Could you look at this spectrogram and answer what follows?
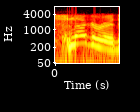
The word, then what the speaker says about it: Snuggerud: Stop it. It's Snuggerud. These are common names. Come on. Pronounce them right, Doug.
